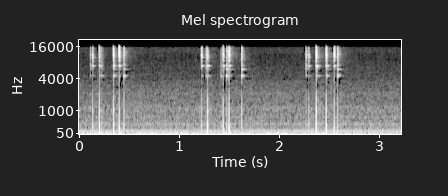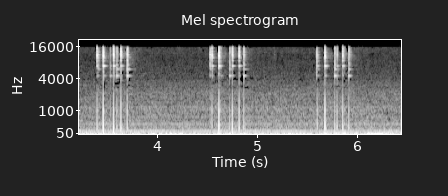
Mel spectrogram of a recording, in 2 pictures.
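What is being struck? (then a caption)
Glass hourglass-shaped liquid timer. Fingertips and nails tap on both bulbs of a hollow, clear glass hourglass-shaped liquid timer, partly filled with pink liquid and foam. Six quick bursts of bright, clicky taps, each cut off almost instantly with no ring, come at steady intervals. A faint low hum runs steadily underneath.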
